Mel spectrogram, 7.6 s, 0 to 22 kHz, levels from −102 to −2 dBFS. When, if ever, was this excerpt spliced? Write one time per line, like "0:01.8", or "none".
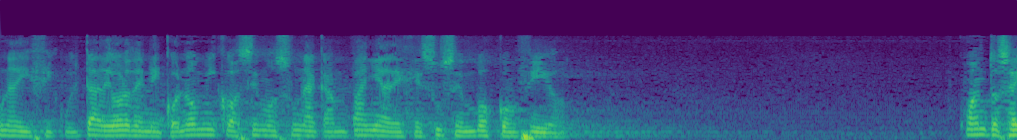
none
